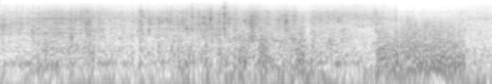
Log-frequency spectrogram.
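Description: Wind buffeting the action-camera microphone over a mountain bike rolling fast down a dirt trail: tyre noise on the ground with frequent small knocks and rattles from the bike.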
